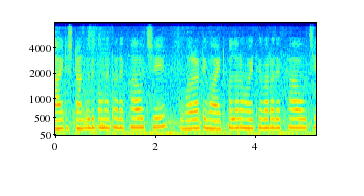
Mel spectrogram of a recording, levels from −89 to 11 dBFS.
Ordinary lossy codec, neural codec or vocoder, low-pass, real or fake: none; codec, 16 kHz in and 24 kHz out, 1 kbps, XY-Tokenizer; 7.2 kHz; fake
